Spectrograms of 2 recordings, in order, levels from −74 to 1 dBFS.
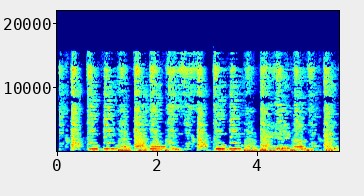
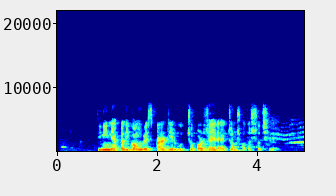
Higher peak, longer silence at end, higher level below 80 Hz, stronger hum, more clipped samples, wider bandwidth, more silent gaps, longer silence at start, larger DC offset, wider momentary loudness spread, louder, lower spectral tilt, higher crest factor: about the same, -2 dBFS vs -2 dBFS; about the same, 0 s vs 0 s; first, -46 dBFS vs -60 dBFS; neither; neither; first, 16.5 kHz vs 7.6 kHz; neither; about the same, 0 s vs 0.1 s; neither; second, 4 LU vs 14 LU; first, -15 LUFS vs -20 LUFS; about the same, -4 dB/octave vs -5 dB/octave; second, 14 dB vs 20 dB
